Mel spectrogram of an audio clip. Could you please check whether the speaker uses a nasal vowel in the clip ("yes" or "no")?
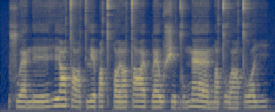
no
